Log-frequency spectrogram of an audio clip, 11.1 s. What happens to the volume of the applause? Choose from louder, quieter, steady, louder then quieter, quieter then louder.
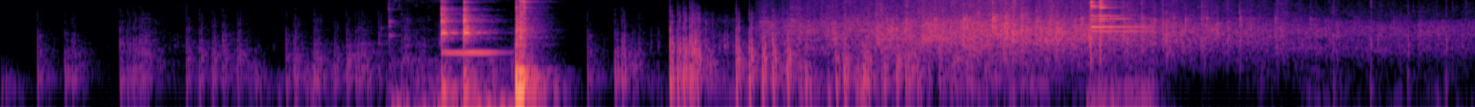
louder then quieter.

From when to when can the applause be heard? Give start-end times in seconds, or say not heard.
5.6-11.0.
